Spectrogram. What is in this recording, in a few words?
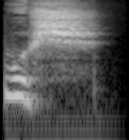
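"whoosh", British English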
